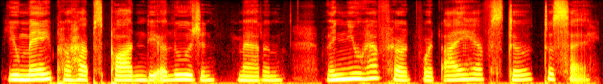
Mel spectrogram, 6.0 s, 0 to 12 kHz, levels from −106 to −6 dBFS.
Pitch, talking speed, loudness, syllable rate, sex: 190 Hz, 170 wpm, -16 LUFS, 4.3 syllables/s, female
